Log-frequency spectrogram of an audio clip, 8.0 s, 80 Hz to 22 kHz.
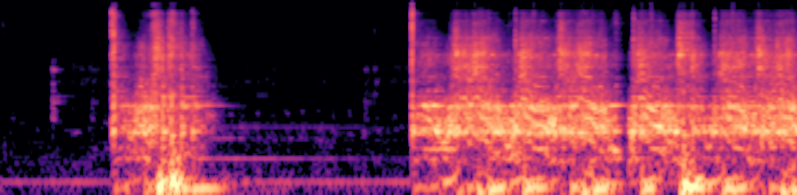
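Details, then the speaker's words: Engine with a Quadrajet carburetor, cylinder soaked with fuel, owner unsure if timing is 180 out: two cranking bursts with uneven sputtering catches that never run; getting warm and smoking; no start, from bent pushrods. "I mean it's trying but I don't want to burn everything else up that sucker is getting warm getting smoke now"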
